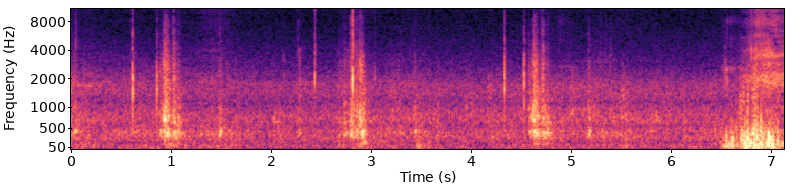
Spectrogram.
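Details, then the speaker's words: 2012 BMW F20 116d that would not unlock after a battery replacement; repeated lock-unlock from the remote gives crisp clunks about every two seconds, then a busier burst; locking pauses after several rapid cycles to avoid overheating the motors; normal. "uh BMWs they do this after you lock in and lock a few times in a row uh the central heat and the central locking kind of goes in in the pose to not overheat Motors Etc"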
